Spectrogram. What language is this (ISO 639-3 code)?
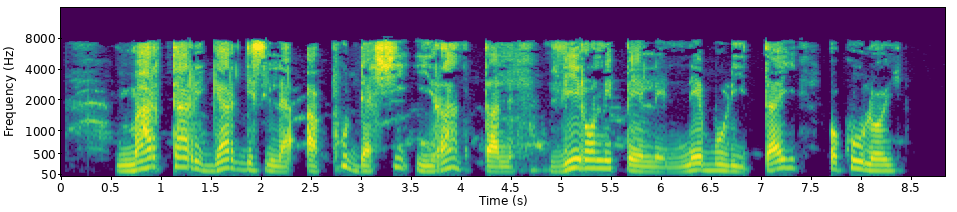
epo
